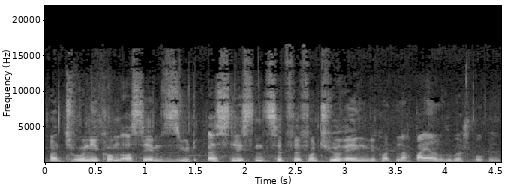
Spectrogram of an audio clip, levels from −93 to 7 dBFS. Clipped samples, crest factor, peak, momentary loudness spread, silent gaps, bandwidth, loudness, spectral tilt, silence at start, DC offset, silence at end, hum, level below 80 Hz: under 0.1%; 16 dB; -6 dBFS; 8 LU; none; 16.5 kHz; -22 LUFS; -3 dB/octave; 0.05 s; under 0.1%; 0 s; none; -62 dBFS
